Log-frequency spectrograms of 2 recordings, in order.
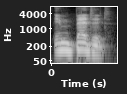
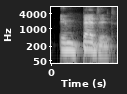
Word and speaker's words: embedded: and it is embedded three syllables the stress falls on the second syllable so the first syllable is I then we have a stress syllable which is B the ined embed and then the last syllable is it embedded three syllables the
